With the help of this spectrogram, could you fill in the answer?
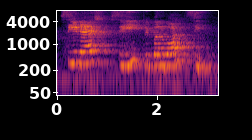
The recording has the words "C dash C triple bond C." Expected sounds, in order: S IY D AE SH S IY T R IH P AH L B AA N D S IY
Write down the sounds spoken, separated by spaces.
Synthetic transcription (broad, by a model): S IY D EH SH S IY T R IH P AH L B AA D S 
